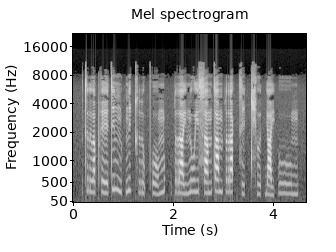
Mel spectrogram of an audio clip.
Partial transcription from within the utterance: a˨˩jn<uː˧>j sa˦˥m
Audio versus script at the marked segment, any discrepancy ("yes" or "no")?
no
